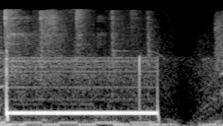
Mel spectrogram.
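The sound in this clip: Ringing tone heard while placing a phone call: one steady, mid-pitched tone lasting about a second, then it stops, with a low background sound underneath.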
